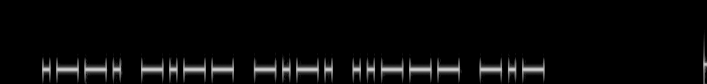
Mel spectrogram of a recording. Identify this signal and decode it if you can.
Morse code, heard as a keyed tone, about 17 wpm, 700 Hz. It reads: PYC2K
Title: Code Groups - 5 Letter:Numbers - 17wpm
